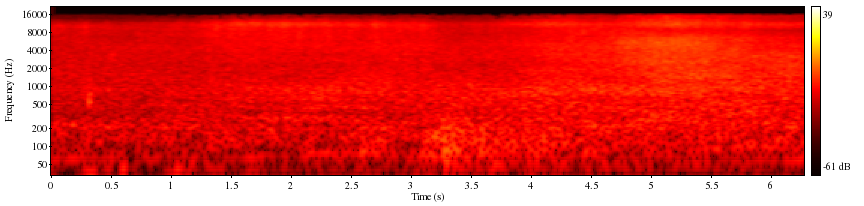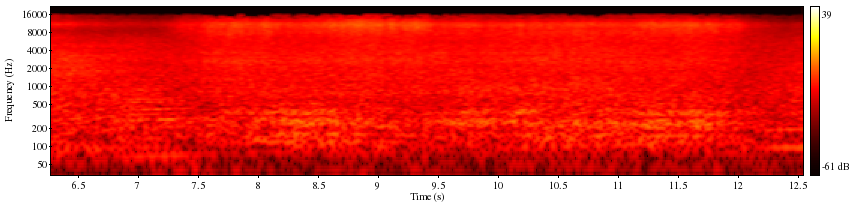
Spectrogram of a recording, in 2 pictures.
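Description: Steady rain falling, an even hiss that swells slightly now and then.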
